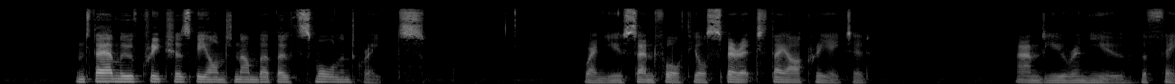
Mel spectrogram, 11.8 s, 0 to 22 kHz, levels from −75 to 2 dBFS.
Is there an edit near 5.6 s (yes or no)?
yes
